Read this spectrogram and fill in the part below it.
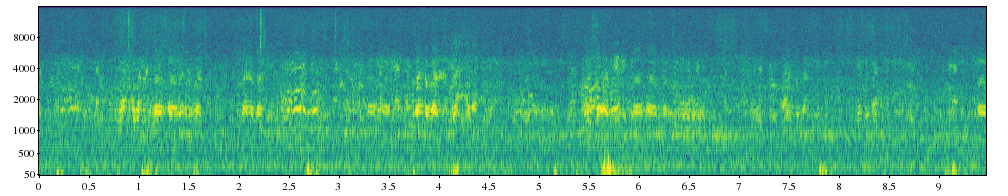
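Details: Thousands of bean geese on a field on Texel, Holland, in November 2014, many taking flight; a dense chorus of nasal honks rises and falls over constant flock chatter.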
